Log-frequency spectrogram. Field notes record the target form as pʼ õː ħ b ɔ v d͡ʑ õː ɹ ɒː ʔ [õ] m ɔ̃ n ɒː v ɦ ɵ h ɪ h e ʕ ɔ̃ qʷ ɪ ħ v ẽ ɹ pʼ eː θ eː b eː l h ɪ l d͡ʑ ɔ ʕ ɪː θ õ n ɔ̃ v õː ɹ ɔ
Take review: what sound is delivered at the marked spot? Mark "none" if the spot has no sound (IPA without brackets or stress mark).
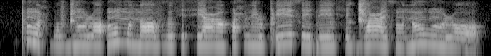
õː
